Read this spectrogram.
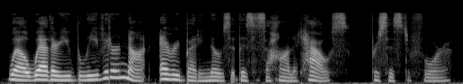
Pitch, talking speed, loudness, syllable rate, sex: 195 Hz, 220 wpm, -20 LUFS, 7.1 syllables/s, female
